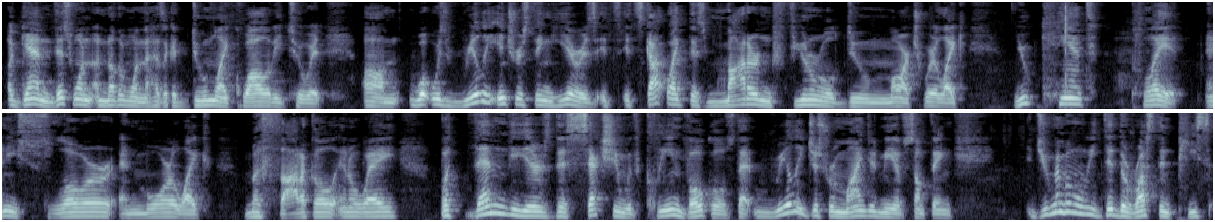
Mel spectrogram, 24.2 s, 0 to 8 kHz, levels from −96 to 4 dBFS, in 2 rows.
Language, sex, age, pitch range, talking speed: English, male, 30-49, 110-135 Hz, 170 wpm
